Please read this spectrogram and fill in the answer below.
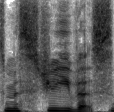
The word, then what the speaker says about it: mischievous: It's mischievous. Mischievous. Where is that extra syllable coming from? Well, because most people think it has an I in it, like I did until right now.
